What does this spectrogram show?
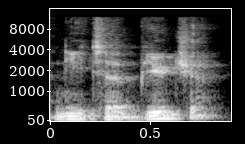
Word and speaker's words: Anita Bucher: Anita Bucha. Looking forward to our conversation. Did I get the pronunciation about right?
